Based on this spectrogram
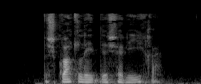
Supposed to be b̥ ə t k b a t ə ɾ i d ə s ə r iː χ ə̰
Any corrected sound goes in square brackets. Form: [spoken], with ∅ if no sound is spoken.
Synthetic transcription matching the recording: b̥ ə [s] k [w] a t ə [l] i d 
